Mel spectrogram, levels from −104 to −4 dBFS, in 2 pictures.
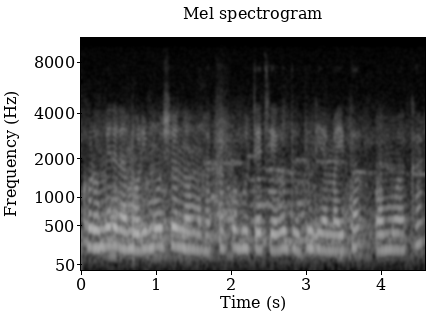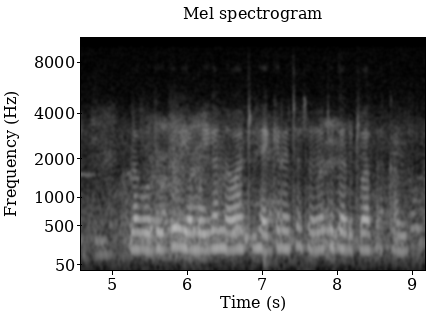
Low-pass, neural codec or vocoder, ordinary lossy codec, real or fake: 9.9 kHz; vocoder, 44.1 kHz, 128 mel bands every 256 samples, BigVGAN v2; none; fake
